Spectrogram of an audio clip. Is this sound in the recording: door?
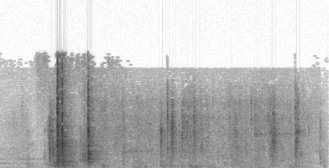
yes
